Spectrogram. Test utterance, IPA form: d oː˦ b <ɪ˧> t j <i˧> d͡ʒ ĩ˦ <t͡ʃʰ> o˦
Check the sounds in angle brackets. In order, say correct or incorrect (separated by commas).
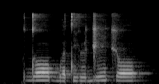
incorrect, incorrect, incorrect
